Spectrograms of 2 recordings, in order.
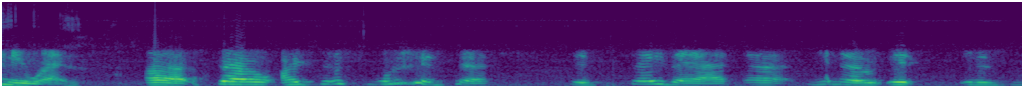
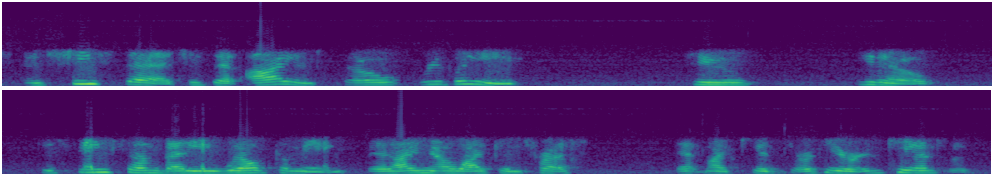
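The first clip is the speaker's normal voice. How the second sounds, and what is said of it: Emotional, voice breaking. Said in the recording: “I don't know why I'm getting emotional.”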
